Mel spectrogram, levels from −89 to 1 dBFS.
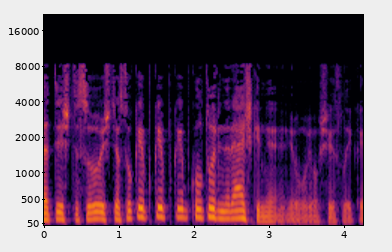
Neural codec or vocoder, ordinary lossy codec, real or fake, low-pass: none; MP3, 32 kbps; real; 10.8 kHz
